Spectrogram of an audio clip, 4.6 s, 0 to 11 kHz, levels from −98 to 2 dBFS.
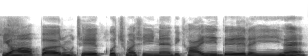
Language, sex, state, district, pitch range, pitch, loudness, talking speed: Hindi, female, Madhya Pradesh, Katni, 220-250 Hz, 235 Hz, -13 LUFS, 115 wpm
